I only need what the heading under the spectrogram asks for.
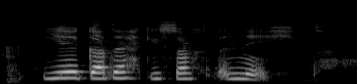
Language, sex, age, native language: Icelandic, male, 9, Icelandic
